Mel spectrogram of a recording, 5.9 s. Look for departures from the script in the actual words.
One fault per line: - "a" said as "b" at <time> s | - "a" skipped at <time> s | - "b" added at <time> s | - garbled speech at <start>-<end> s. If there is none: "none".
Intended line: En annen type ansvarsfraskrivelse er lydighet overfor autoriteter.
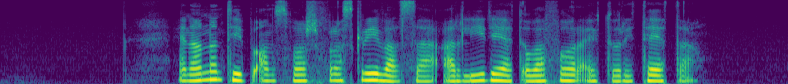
none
